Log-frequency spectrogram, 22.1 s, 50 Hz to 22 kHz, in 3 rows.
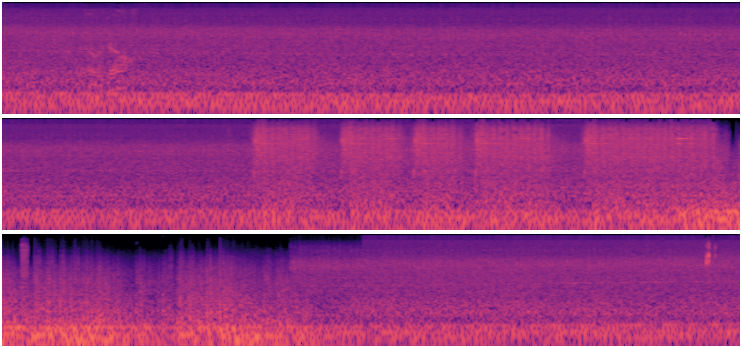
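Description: Automatic cannon and machine-gun fire from an FW190D-9 Dora fighter strafing a row of hangars in a VR flight game, heard as several rapid bursts over a steady engine roar.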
